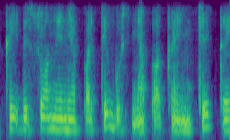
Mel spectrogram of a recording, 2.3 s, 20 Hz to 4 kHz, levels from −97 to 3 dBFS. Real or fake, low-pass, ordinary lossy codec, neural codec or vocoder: fake; 3.6 kHz; Opus, 64 kbps; codec, 16 kHz, 4.8 kbps, FACodec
